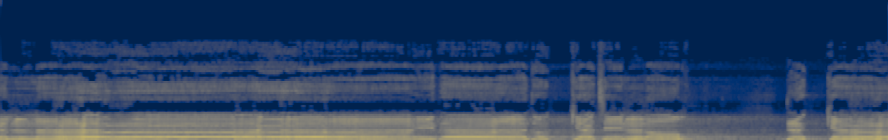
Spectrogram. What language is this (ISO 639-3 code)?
ara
